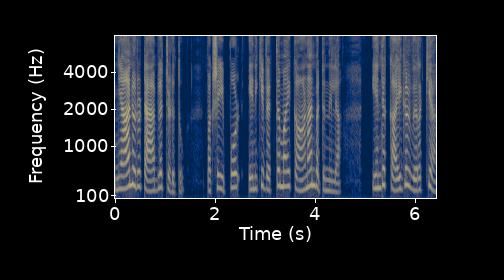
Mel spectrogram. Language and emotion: Malayalam, fearful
